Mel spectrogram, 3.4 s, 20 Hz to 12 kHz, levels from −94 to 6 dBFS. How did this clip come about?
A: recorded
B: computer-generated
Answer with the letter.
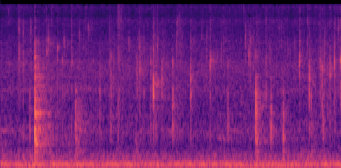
A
